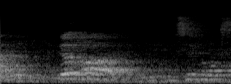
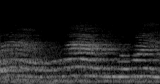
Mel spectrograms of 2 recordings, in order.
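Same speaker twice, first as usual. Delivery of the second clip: put-on high, soft, drawn-out baby wail for mummy; baby daughter; 8 semitones higher, 5 dB quieter, slower than usual. Baby daughter calls for mummy when father steps away, high drawn-out imitation. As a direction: imitate a little girl calling, high and stretched. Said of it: "Você sai de perto da Rebeca, a Rebeca".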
